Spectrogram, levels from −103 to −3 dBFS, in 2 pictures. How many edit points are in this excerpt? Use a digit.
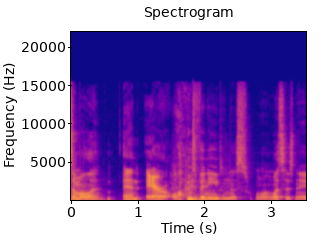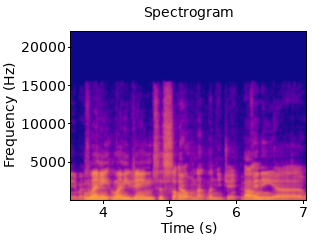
1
